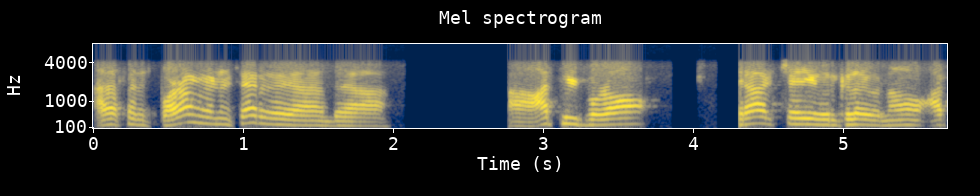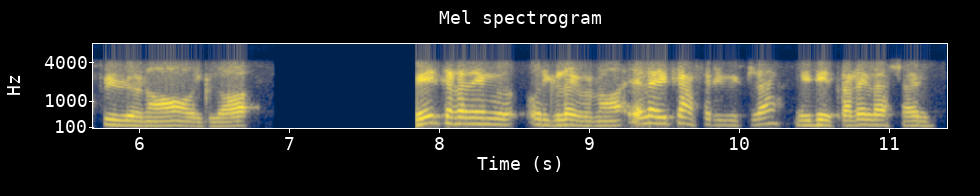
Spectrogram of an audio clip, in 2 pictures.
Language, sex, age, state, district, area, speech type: Tamil, male, 45-60, Tamil Nadu, Perambalur, urban, conversation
